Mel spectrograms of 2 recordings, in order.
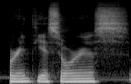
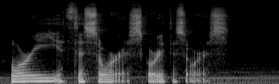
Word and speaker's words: Corythosaurus: Okay, we have our Corinthiasaurus, or how do you say that? Corythosaurus.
